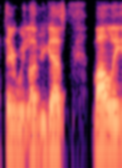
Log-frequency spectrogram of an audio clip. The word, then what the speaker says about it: Mahle: Molly is spelled Mahle.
